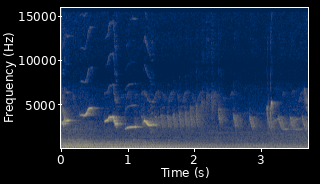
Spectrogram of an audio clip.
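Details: Mantenan bird from the mountains, a recording used to train songbirds: quick high chirps and short sliding whistles, then a fast run of repeated rising notes, over a steady low hum.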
